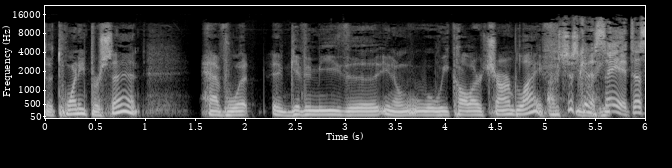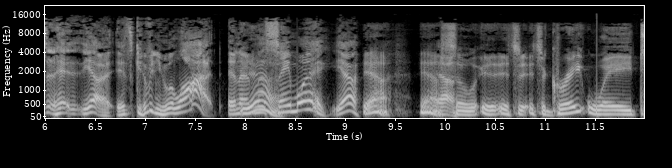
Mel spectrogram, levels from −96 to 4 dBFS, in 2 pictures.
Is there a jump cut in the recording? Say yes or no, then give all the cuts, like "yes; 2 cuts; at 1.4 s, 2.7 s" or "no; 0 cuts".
no; 0 cuts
